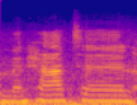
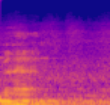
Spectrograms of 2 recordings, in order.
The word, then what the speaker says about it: Manhattan: And I like how you pronounce both T's in Manhattan. What, Manhattan? Yeah. It's not Manhattan to you, it's Manhattan. Wait, say that again? What's the difference? You pronounce each T as its own separate T. There's a T in the beginning and there's a T at the end for you.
